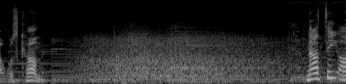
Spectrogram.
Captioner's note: wind blows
